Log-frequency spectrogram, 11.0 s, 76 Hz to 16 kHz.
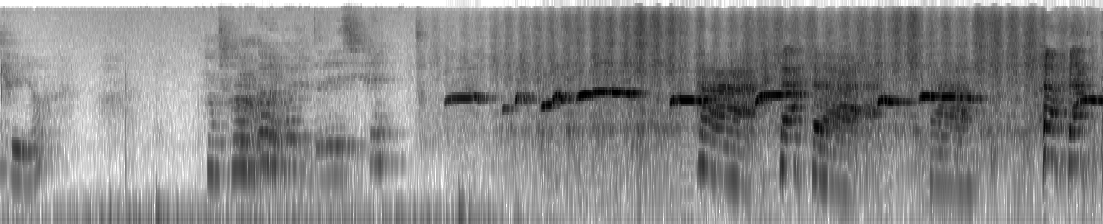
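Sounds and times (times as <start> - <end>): child whistling a tune: 4.4 - 7.8, 8.7 - 9.8.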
